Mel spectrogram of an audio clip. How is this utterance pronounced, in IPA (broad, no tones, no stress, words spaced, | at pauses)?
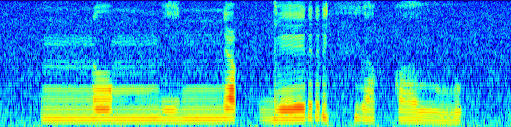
nːomːe̤nːiqɡer fʲo̤qṳ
